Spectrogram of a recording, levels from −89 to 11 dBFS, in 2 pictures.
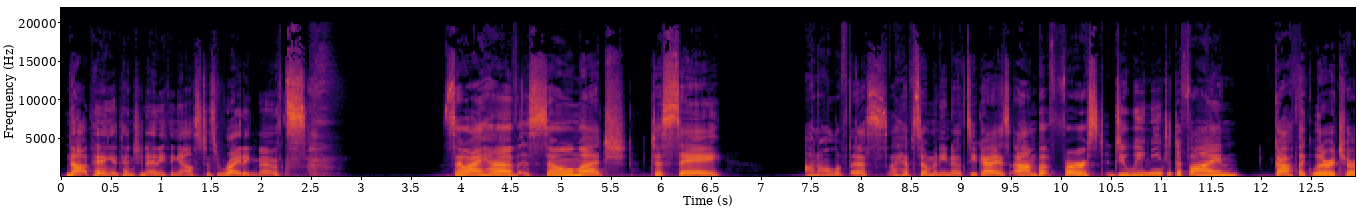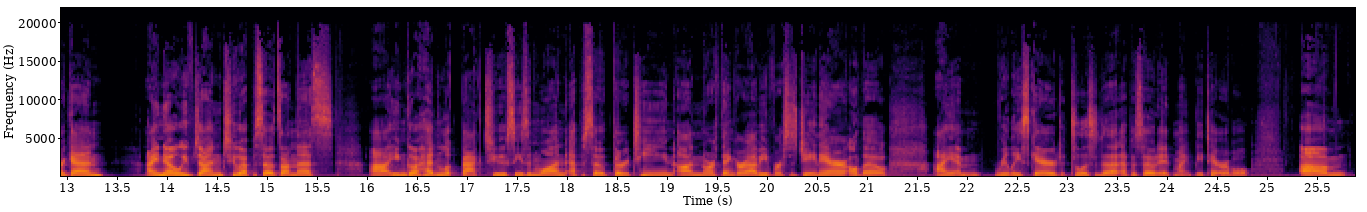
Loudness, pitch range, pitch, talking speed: -23 LUFS, 160-205 Hz, 180 Hz, 185 wpm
